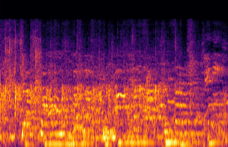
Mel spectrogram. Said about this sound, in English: Put your hands together, everybody, and clap them wildly for Jesse Warren.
